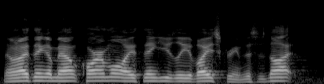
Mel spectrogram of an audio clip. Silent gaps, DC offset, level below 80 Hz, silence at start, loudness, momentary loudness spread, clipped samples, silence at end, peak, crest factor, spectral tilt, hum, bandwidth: none; under 0.1%; -64 dBFS; 0.05 s; -26 LUFS; 7 LU; under 0.1%; 0.35 s; -10 dBFS; 16 dB; -7.5 dB/octave; none; 11.5 kHz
